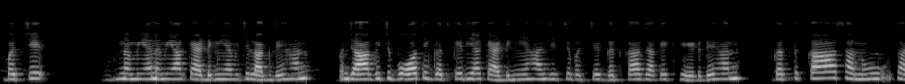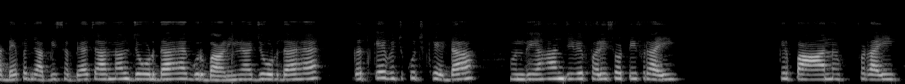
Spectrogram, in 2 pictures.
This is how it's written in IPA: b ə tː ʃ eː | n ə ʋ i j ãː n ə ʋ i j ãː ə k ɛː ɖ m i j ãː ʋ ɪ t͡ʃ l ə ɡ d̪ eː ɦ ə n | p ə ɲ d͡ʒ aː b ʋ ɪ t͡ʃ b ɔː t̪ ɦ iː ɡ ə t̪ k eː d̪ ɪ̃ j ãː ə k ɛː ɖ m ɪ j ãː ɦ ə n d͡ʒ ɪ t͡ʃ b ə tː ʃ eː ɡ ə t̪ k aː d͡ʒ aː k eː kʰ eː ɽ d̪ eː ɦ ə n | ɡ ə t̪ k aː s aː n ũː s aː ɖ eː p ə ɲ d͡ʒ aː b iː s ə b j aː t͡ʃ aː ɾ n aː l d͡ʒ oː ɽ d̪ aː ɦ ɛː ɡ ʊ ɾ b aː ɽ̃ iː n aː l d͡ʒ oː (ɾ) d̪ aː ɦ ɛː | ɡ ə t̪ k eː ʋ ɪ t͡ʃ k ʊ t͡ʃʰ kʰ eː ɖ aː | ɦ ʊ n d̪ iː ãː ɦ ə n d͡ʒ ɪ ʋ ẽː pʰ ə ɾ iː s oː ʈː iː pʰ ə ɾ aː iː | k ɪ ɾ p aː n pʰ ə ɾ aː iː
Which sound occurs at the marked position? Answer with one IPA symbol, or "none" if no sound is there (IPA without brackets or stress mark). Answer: ɽ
